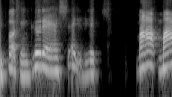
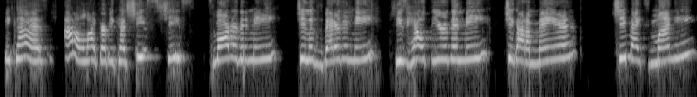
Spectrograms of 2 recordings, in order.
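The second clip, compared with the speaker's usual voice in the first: mocking a rival; 7 semitones higher than usual. Streamer voicing what her rival should say, mocking. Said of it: "you can talk like this".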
